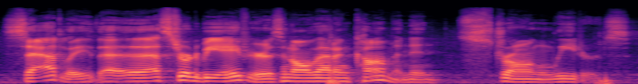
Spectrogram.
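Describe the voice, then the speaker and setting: Guy preaching a sermon, bright forceful voice, lots of uhs, goes quiet and low to make a point. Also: unhurried. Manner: earnest preaching with frequent "uh" fillers, dropping low and soft for emphasis. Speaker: pastor.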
